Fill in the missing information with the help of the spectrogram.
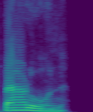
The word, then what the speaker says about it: bodhrán: The bodhrán, pronounced Bowron.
